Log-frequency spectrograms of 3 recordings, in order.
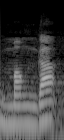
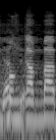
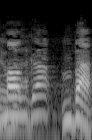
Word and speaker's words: Mangamba: Attention Mermoz, il faut bien prononcer Mangamba, pas Mangamba, parce que Mangamba ça veut dire autre chose en langue gabonaise. On sait que c'est Mangamba, un nom bien composé.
